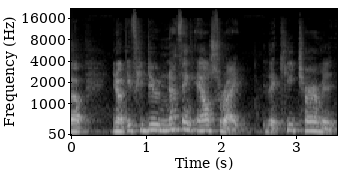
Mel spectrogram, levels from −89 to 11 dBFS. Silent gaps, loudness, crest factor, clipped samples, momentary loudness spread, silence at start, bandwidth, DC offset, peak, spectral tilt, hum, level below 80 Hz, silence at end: none; -27 LUFS; 18 dB; under 0.1%; 10 LU; 0 s; 19.5 kHz; under 0.1%; -8 dBFS; -7 dB/octave; none; -68 dBFS; 0 s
